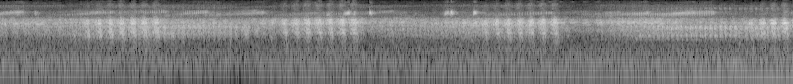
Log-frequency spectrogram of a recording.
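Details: Night-long style frog chorus at a dam in Australia: several overlapping pulsed croaking trills, fairly soft, blending into a continuous chorus with faint higher chirps.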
